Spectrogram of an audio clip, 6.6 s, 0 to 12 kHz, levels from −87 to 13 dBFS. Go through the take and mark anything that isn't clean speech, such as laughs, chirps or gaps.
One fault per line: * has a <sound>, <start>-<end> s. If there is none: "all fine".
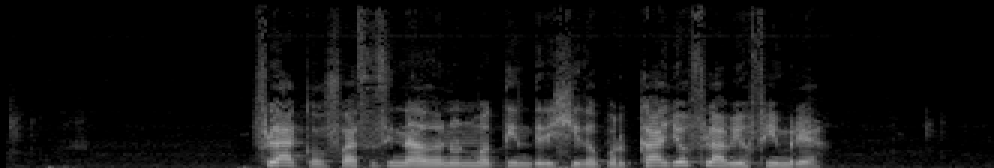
all fine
